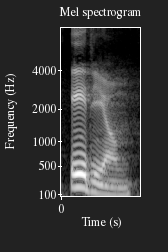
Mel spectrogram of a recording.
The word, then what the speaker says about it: idiom: Et là, est-ce qu'on dit I ou est-ce qu'on dit A? Comment on fait? Donc, idiom, ok? Et là, vous voyez qu'on prononce le I, le D ensemble et pas le I tout seul.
